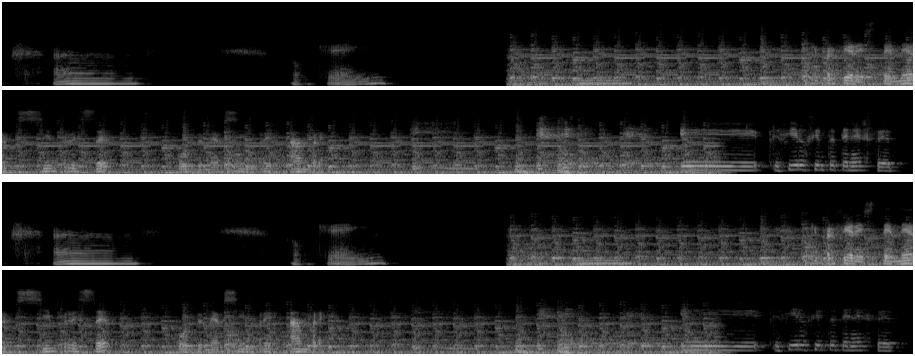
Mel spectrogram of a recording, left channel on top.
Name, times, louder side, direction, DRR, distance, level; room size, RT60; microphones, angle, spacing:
voice 1, 0.1-1.4 2.2-2.6 2.9-3.8 5.3-5.5 5.7-6.4 7.7-10.2 10.9-12.5, right 1 dB, 20° right, 0.8 m, -36 dB
sound 1, 5.0-16.3, equal, 10° left, 2.1 m, -36 dB
voice 2, 11.3-11.7 13.2-13.9 14.4-18.0, left 4 dB, 90° left, 0.9 m, -40 dB
8.2 x 5.2 x 5.0 m
head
